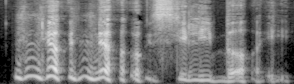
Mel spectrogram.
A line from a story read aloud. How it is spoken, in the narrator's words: said Fleur with a tinkling laugh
